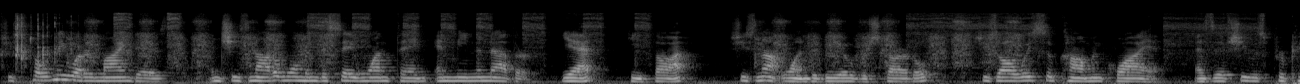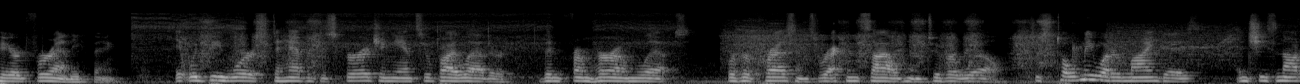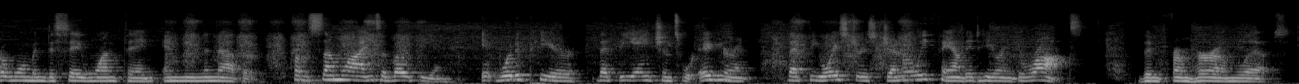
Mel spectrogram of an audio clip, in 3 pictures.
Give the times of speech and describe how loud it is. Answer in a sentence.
You can hear the speech from 0.0 to 38.9 s, at a steady volume.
